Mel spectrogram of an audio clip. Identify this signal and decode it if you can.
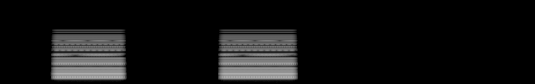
Train horn signal, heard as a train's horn. 2 short. On North American railways: a signal is acknowledged.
